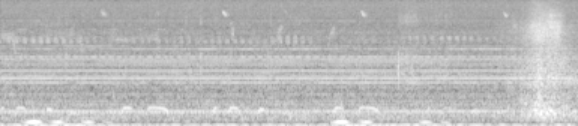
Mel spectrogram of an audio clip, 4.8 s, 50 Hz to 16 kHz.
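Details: A southern ground hornbill perched on a mound on an afternoon drive in a South African game reserve, 3 November 2020, gives deep, muffled booming hoots in groups of three or four, repeated twice; hum and brief rustle.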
